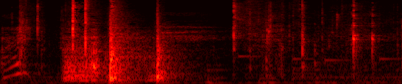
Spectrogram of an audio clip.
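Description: Glass jars and containers being handled and set down on a pantry shelf: a quick cluster of knocks in the first second, then a few lighter clicks.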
